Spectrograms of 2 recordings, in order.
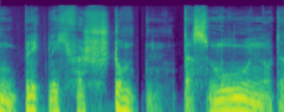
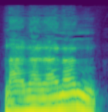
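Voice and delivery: loud, rapid-fire doggy barks; forceful guard-dog yapping; barking sheepdog; 4 dB louder than usual. A narrator's reading. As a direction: bark the word over and over. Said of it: "bellte Hasso der Hütehund".

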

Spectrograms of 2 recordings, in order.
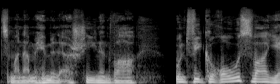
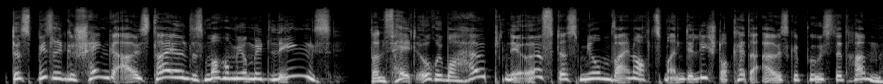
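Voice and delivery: scheming wolf voice. A narrator's reading. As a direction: pitch way up, pitch the scheme. Wolf explains plan.

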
